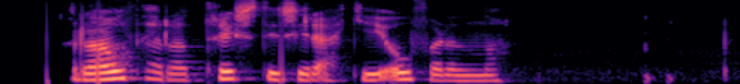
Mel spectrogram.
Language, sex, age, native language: Icelandic, female, 18-19, Icelandic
